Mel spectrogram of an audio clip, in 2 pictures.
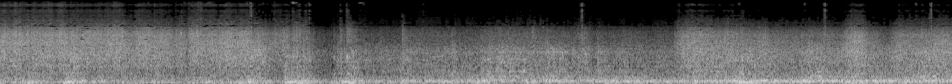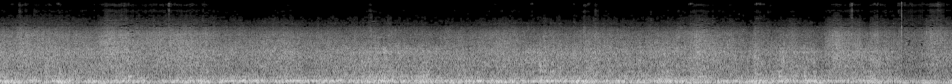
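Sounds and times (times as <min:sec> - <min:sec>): deep rumble: 0:00.0 - 0:19.0
road noise: 0:00.0 - 0:19.0
water rushing: 0:04.7 - 0:19.0.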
